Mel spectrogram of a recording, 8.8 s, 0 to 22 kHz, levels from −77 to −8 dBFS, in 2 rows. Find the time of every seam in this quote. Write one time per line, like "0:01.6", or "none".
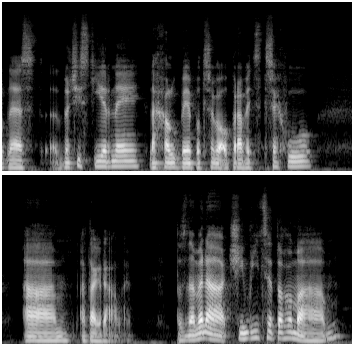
0:01.8
0:06.3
